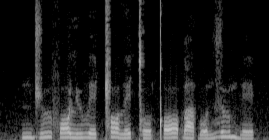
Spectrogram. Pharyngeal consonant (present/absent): absent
